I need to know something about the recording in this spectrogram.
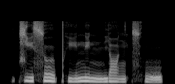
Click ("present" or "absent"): absent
